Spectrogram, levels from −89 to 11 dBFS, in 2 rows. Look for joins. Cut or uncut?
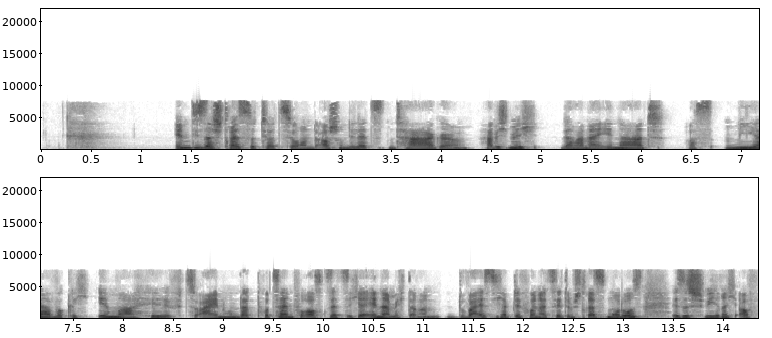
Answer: cut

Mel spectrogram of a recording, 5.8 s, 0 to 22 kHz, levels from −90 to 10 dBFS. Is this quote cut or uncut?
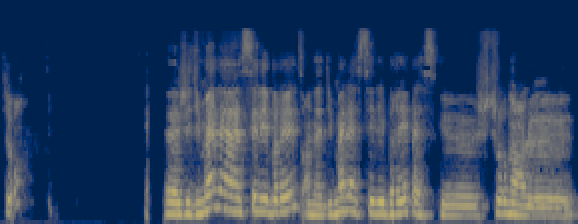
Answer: cut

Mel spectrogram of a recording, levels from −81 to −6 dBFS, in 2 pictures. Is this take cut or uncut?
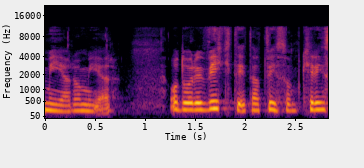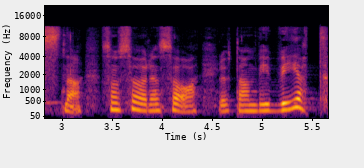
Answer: cut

